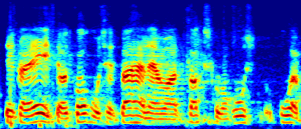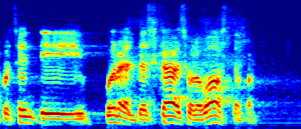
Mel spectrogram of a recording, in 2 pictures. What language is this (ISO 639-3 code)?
est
